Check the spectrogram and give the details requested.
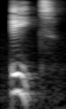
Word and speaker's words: eight: is also a with the GH being silent eight like the number th in this word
